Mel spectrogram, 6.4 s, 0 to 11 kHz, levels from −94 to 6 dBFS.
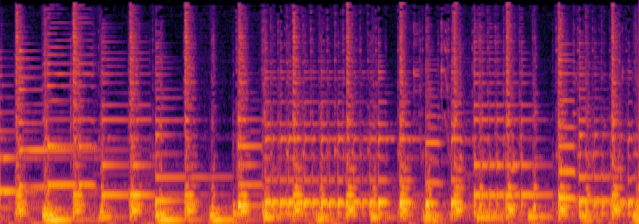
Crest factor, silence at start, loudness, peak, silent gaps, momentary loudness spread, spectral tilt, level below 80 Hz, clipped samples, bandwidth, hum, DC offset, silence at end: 14 dB; 0 s; -15 LUFS; 0 dBFS; none; 4 LU; -6.5 dB/octave; -24 dBFS; under 0.1%; 11 kHz; none; under 0.1%; 0 s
